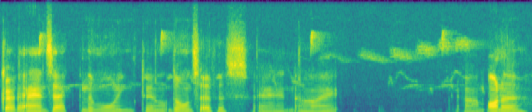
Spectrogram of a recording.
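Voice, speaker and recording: A man giving a halting, hesitant memorial speech in voice chat, full of pauses and ums. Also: mid-range voice, little pitch movement, gravelly, noisy background. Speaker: memorial speaker.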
